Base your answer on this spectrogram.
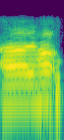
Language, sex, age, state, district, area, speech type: Maithili, male, 18-30, Bihar, Darbhanga, rural, conversation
